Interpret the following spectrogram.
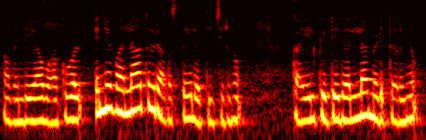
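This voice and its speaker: A woman storyteller narrating a romantic story in a soft, emotional way. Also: medium pitch, fairly quick.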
